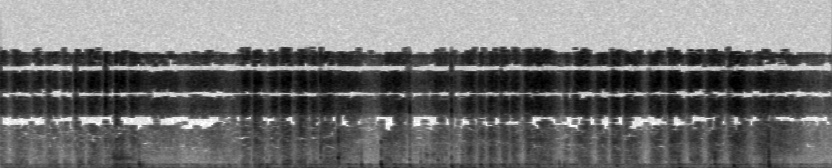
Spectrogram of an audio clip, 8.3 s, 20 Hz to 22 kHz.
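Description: A black leather sneaker, held sideways with a cloth stuffed inside, is rubbed along its side and heel leather by a dark cloth over the fingertips. The sound is a steady, soft, low-mid rubbing with a faint hum near 200 Hz and occasional brief scuffs.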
